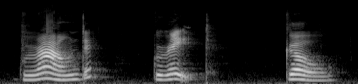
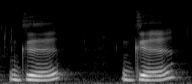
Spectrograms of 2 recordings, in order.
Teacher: apart when pronouncing words with G for example ground great go there is very little air coming from your mouth when you pronounce good good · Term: G sound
